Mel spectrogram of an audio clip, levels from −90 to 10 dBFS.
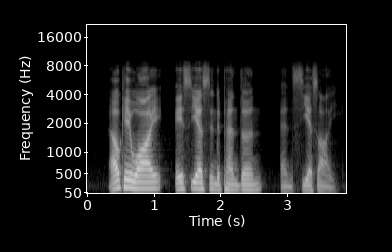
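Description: No faults are audible in this speech; the audio has passed through a call path, and its top end stops around 8 kHz, which fits the call codec's bandwidth setting.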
